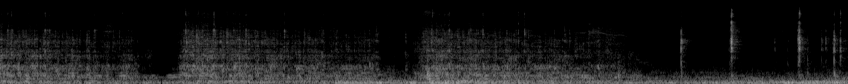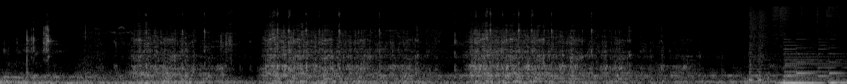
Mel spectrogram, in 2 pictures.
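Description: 1910 Singer 28K sewing machine mechanism running as its balance wheel is turned by hand, a steady whir broken by several brief pauses and a few sharp clicks, as fresh oil is worked into dry moving parts. Piano music comes in near the end.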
